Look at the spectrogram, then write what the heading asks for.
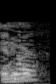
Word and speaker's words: Inuit: Inuit?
